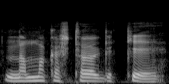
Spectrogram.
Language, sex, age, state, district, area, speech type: Kannada, male, 30-45, Karnataka, Koppal, rural, spontaneous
